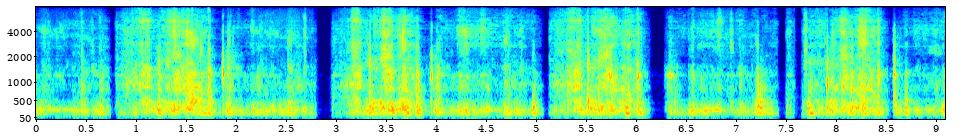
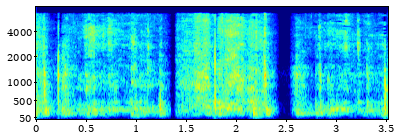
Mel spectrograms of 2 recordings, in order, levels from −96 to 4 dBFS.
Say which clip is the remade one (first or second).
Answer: first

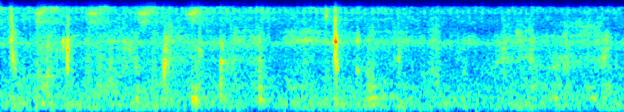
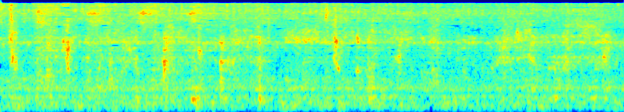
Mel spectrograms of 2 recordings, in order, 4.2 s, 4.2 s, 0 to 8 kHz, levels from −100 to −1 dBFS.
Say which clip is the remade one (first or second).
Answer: second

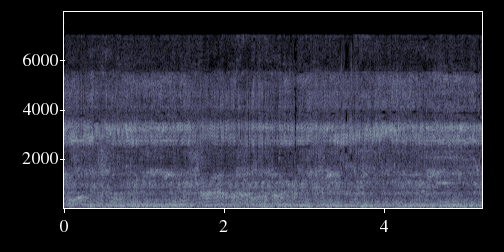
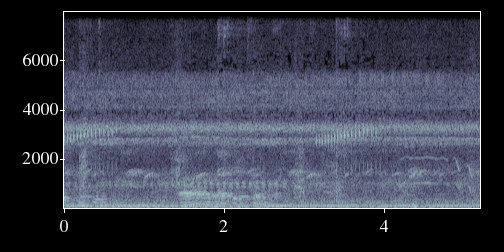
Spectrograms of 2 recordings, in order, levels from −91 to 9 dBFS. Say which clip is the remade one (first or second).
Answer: first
